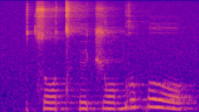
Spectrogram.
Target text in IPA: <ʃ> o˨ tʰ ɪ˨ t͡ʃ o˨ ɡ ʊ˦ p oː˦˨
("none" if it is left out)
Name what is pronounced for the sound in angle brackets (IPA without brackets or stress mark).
t͡s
